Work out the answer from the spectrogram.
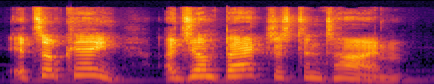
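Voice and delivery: high, loud call from behind a wall. Acted. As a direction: shout reassurance through rubble. Jenny calls through the wall.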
